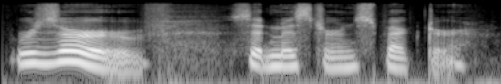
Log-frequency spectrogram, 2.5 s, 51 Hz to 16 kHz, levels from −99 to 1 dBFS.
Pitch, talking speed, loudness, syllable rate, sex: 190 Hz, 95 wpm, -17 LUFS, 3.9 syllables/s, female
